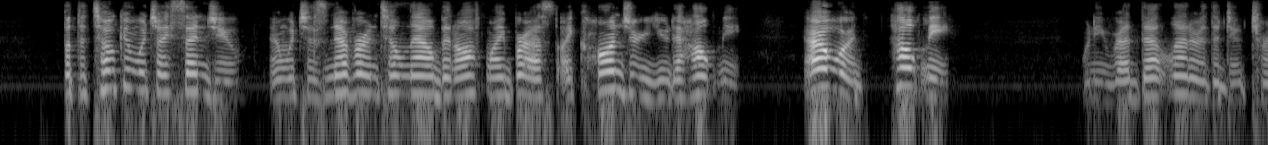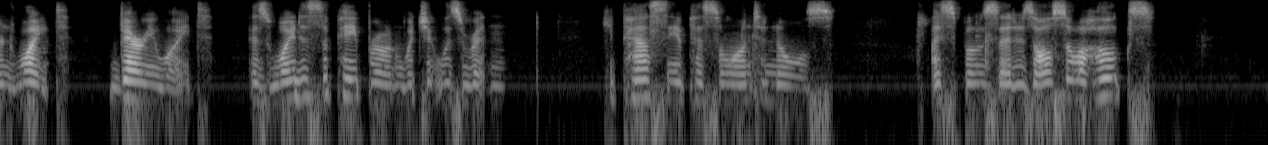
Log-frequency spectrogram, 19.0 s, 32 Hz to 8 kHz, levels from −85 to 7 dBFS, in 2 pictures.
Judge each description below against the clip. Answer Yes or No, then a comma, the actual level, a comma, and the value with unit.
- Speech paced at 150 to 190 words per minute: No, fast, 205 wpm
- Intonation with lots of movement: No, average, 4.8 semitones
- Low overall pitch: No, high, 190 Hz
